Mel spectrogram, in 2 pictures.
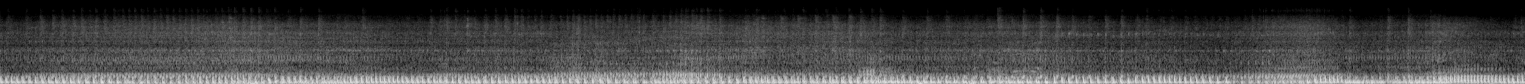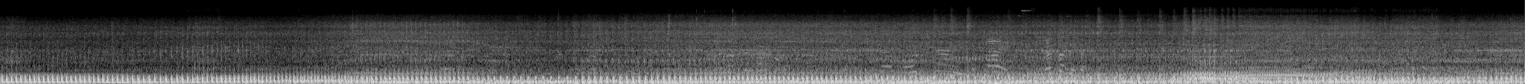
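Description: Kawasaki KLX300R single-cylinder four-stroke dirt bike engine running steadily at low trail speed, close to the microphone, with the note dipping briefly twice about halfway through as the throttle eases.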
